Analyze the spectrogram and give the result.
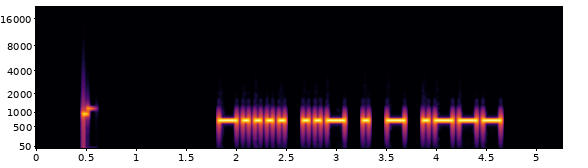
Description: Morse code, heard as a keyed tone, about 20 wpm, 700 Hz. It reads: 6UETJ
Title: Five Challenging Letter-Number Combinations 20wpm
